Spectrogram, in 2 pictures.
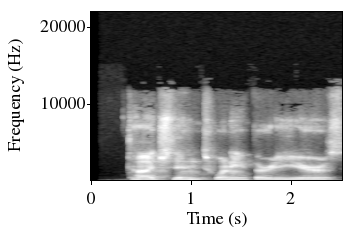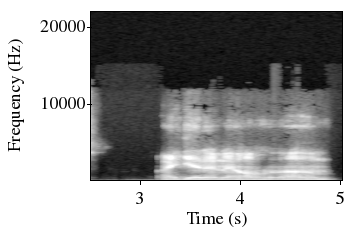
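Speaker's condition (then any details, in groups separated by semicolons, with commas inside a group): ALS; power wheelchair for mobility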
